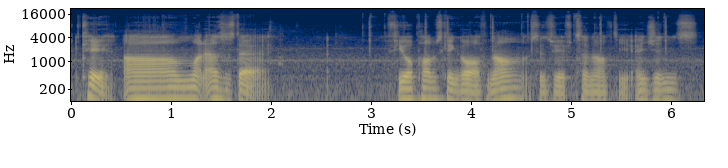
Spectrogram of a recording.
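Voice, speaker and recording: A young man with a Singaporean English accent, his low voice gravelly and raspy as if he has just woken up. He talks slowly and haltingly to himself while working through an aircraft shutdown checklist. Loud engine hum runs underneath him. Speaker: flight sim streamer. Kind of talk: casual play-by-play of a simulated flight.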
